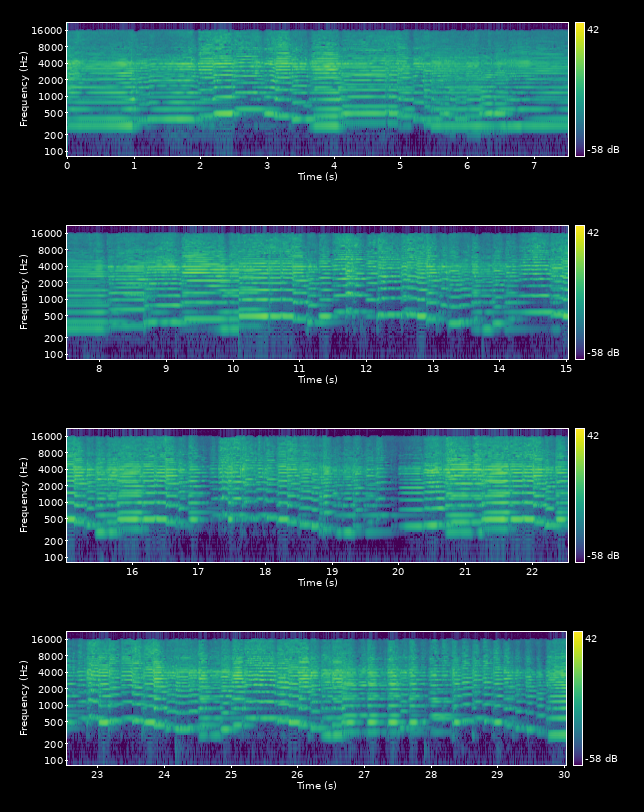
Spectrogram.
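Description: Fiddle playing an old-sounding Québécois traditional cotillon, a quick melody that starts at once and runs on without a break.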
